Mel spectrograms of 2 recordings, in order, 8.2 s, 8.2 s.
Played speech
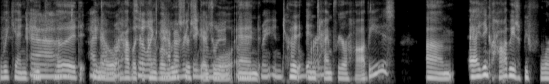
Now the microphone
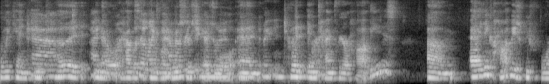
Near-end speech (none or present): none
